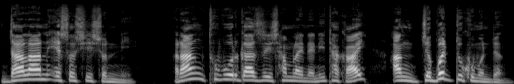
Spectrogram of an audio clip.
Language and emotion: Bodo, angry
